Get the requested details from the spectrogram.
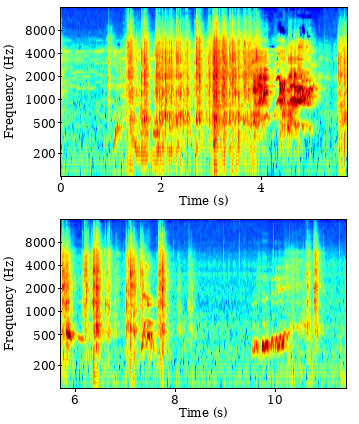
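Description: A young boy laughs and shouts with excitement nearby.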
